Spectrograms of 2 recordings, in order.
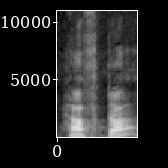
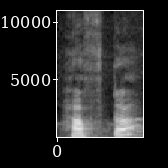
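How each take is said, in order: No difference in how they are said.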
